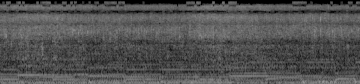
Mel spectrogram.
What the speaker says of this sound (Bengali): ওইদিকে আমার কুমড়োটা ভাজা হচ্ছে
